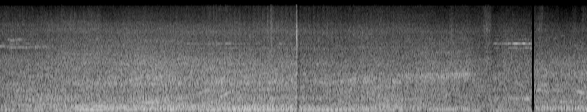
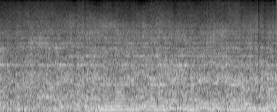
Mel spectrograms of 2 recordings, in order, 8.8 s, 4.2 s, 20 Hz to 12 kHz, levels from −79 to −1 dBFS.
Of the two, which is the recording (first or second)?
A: first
